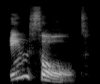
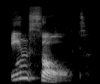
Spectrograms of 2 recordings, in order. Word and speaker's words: insult: For example, insult. Insult. Verb to insult. So insult and insult. Insult. So I hope you can see the different variation between these two.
